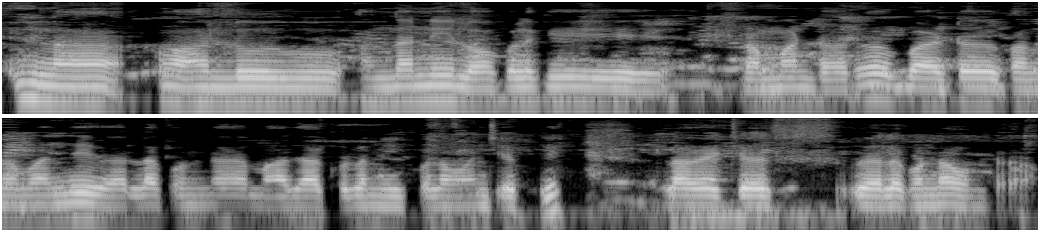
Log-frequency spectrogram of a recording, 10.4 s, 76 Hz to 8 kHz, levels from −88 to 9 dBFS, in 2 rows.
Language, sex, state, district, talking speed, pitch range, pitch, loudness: Telugu, male, Andhra Pradesh, Guntur, 100 wpm, 110-120 Hz, 115 Hz, -15 LUFS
